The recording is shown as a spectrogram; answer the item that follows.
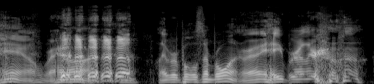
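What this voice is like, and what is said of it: Imitates another person's voice. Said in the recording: “the very, very good impersonation of Zach Gibson.”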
